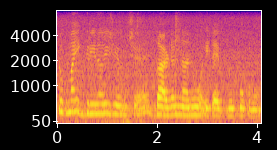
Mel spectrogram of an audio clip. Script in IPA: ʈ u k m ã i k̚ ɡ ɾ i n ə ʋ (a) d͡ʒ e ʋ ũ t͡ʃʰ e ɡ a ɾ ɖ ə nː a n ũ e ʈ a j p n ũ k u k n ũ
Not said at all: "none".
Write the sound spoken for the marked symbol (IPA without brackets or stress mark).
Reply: i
